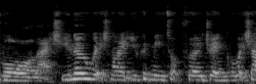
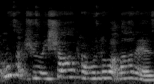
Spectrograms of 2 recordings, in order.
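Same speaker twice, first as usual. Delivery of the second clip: mock surprise; 4 semitones higher, faster than usual. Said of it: "I'll be like".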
